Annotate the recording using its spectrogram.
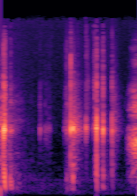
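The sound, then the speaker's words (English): Crunching of Life Savers hard candy being chewed, a quick irregular series of sharp, brittle cracks with brief pauses between bites, fairly loud and with no voices. “The kids tell me that when you chew on them, they give off a glow, something like a spark or a sparkle.”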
